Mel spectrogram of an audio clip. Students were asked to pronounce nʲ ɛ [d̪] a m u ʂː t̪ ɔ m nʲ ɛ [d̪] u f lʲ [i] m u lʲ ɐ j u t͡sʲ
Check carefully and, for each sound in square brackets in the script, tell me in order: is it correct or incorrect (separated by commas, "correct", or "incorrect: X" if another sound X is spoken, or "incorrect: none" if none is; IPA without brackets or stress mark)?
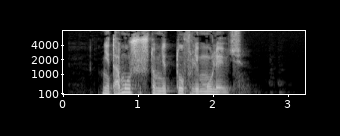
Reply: incorrect: t̪, incorrect: t̪, correct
